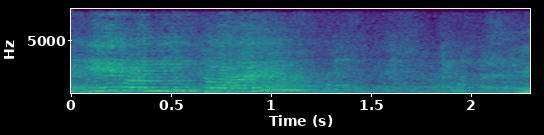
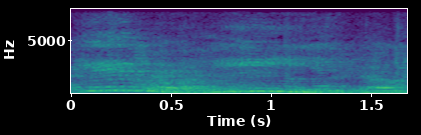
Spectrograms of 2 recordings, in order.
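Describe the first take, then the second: First: High, brisk sarcastic telling-off; reto, regañina. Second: Very drawn-out happy amazement; alegría y sorpresa. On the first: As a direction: scold with exaggeratedly raised pitch. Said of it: "Es un reto". (regaño exagerado, en tono agudo) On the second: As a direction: stretch the words in exaggerated delight. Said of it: "De alegría, de sorpresa". (asombro alegre, muy alargado) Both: Shown as a demonstration.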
